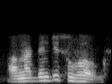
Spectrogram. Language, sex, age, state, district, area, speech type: Bengali, male, 60+, West Bengal, Jhargram, rural, conversation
